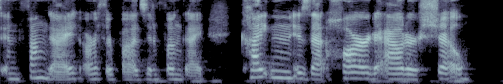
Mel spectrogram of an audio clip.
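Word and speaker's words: chitin: And so kiten in insects and fungi, arthropods and fungi, kiten is that hard outer shell. I'm not you, it's pronounced kiten, okay, with a hard k sound and uh the shell of crustaceans as well.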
